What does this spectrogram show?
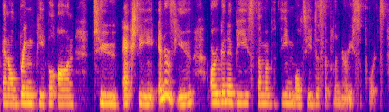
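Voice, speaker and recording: A woman's voice: lowish voice, a little mellow, a little hiss or hum. A woman from Africa, hosting a solo educational podcast and explaining things earnestly, often repeating her key points. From South Africa. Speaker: podcast host.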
